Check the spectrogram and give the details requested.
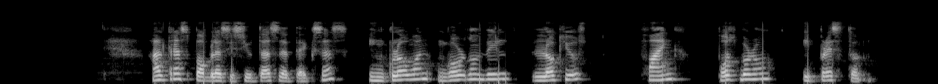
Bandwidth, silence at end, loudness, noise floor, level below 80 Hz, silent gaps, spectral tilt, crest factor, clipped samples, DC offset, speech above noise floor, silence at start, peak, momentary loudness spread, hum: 7.8 kHz; 0.7 s; -19 LUFS; -89 dBFS; -54 dBFS; 3.49-3.57 s, 5.95-6.02 s, 6.13-6.39 s, 6.93-7.15 s, 7.88-8.02 s; -5 dB/octave; 18 dB; under 0.1%; under 0.1%; 71 dB; 1.15 s; -2 dBFS; 10 LU; none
